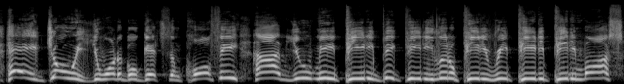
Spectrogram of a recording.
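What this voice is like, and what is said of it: Put-on New York accent. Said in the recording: “talk like a New Yorker”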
